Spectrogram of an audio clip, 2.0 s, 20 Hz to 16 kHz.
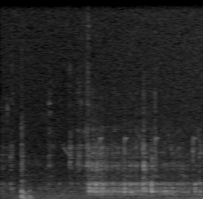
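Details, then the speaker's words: La Crosse TX144W wind speed sensor, reassembled after its bearings failed: light irregular plastic clicks as the hand-spun wind cup turns; the reed switch turning on and off normally. "can you hear the clicking so that is the re switch inside turning on and off"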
